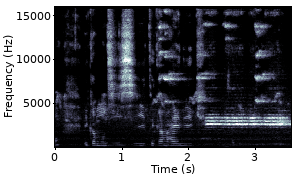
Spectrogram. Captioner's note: something in Lebanese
